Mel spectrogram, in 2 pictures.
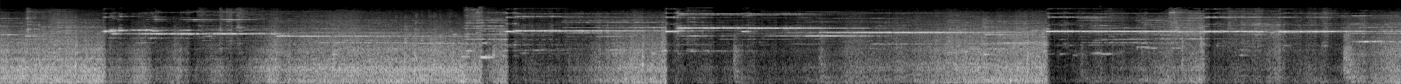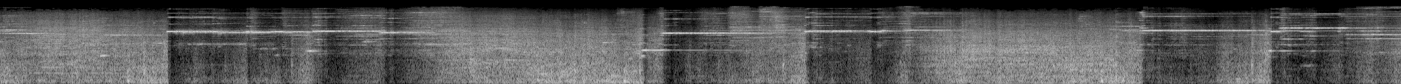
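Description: An Australian broad-gauge diesel locomotive runs past close by for the first few seconds. A long string of bogie hopper wagons follows, rolling and clattering past, their wheels squealing in high steady tones that come and go.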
